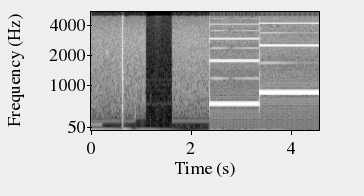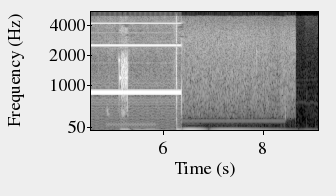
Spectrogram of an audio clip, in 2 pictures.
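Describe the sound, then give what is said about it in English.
Herkimer County fire dispatch pager tones over radio static, calling for drivers for a stroke call at Singing Waters campground: a loud steady tone holds for about a second, then steps up to a higher tone held for three seconds before cutting off with a click. “We're County 204, third Tones driver needed, inlet second Tones driver needed.”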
